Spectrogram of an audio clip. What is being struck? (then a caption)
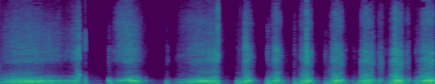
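Faux leather handbag. Long nails scratch along the side and bottom edge of a small, boxy snake-print faux leather handbag lying on fur. A few longer rasping strokes give way to a run of quick, uneven scratches with a dry, papery texture centered in the low mids, each stopping dead with no ring.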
